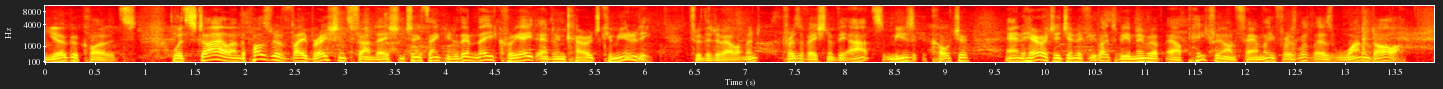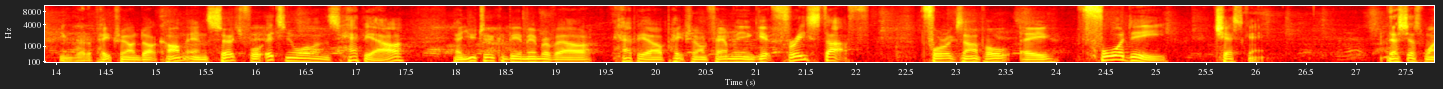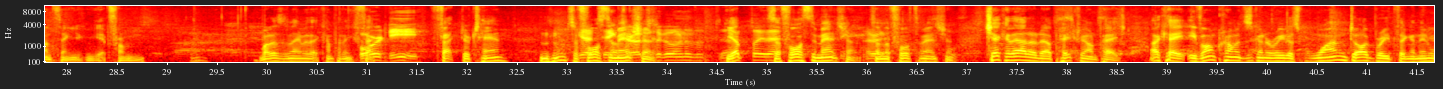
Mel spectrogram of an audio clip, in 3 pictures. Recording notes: Happy Hour is recorded live at the iconic Maple Leaf Bar in New Orleans.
